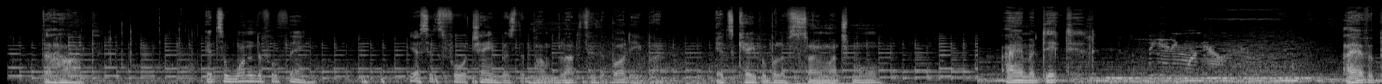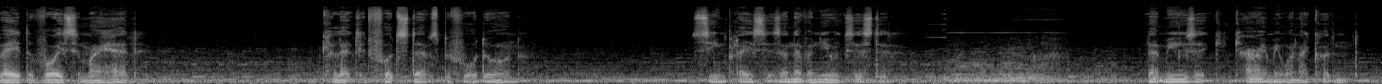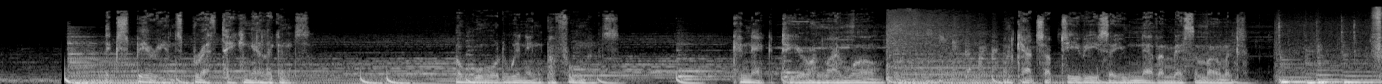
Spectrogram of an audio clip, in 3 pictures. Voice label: Commercial Reel

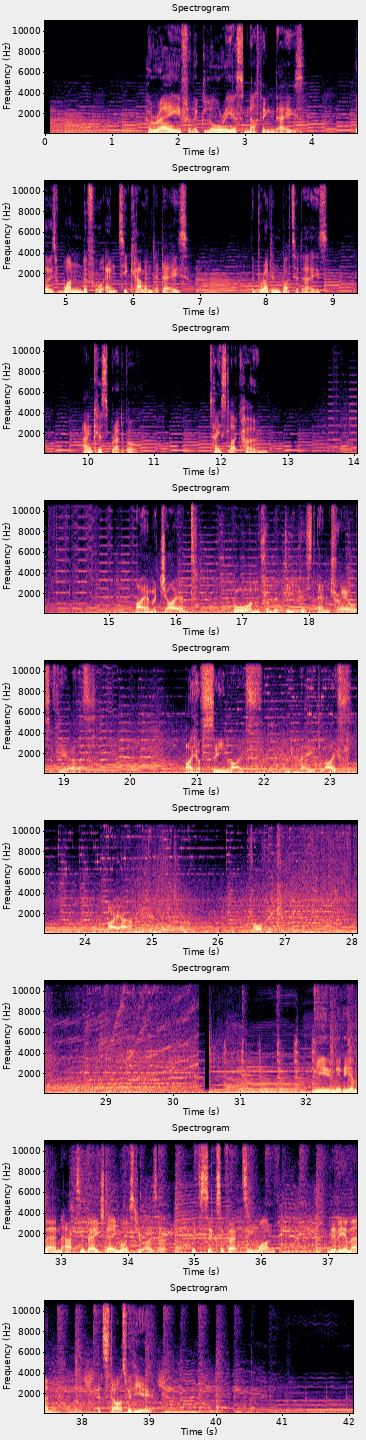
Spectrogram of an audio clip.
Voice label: Commercial Reel

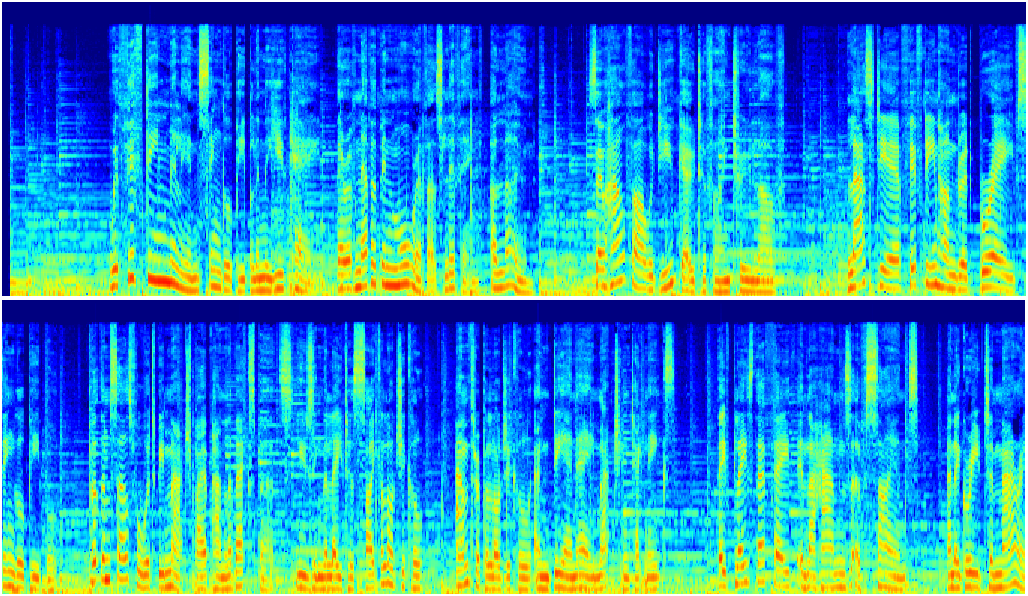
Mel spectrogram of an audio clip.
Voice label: Narrative Reel

